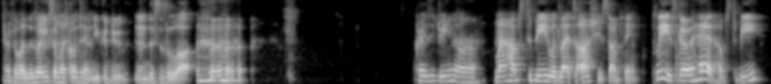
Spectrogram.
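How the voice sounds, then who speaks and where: A young woman with a London accent hosts a YouTube live stream, her lowish voice gravelly and slightly rough at a moderate pace. She keeps it casual, often laughing while reading and answering comments from viewers.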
